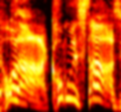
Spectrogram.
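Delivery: imitating an American's high, slow, halting Spanish; slow, careful gringo-accented Spanish greeting. Imitating his American spiritual father's Spanish with an American accent. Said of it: "él es americano, americano, dice".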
